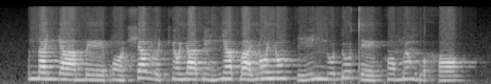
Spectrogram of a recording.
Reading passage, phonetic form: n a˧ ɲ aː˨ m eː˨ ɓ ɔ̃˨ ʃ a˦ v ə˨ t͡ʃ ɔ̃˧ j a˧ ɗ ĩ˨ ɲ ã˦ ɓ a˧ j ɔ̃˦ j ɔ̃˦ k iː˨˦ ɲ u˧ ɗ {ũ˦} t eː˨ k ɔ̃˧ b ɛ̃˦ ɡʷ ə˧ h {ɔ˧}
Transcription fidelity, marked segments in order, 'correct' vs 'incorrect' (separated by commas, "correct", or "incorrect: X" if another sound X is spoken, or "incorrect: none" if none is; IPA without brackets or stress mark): incorrect: u˦, correct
